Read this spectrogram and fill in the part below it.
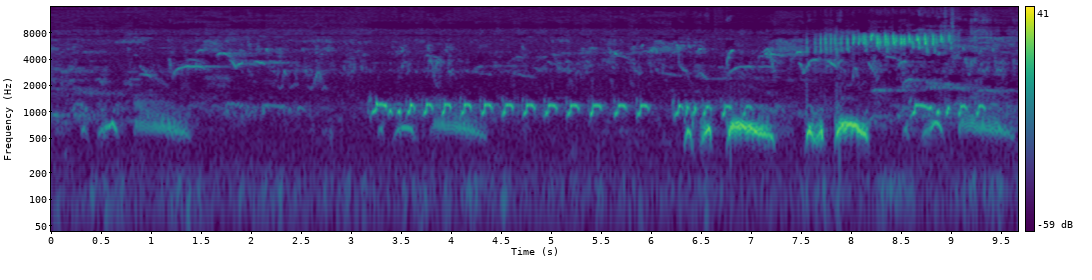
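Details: Spotted dove decoy calling to lure wild doves during ground trapping: a rapid string of short clipped notes over deeper coos, then loud burry two-part coos and a high buzzing insect-like trill in the background.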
